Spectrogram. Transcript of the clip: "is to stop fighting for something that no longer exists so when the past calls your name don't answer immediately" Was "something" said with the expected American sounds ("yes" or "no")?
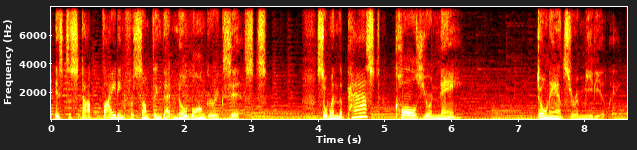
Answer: yes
